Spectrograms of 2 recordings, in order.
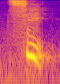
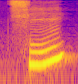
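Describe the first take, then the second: First: The pitch falls sharply from high. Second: The pitch rises from mid to high.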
